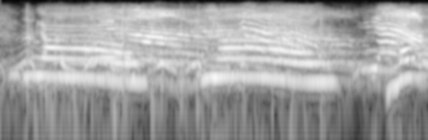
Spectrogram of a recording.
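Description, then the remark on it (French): Voices imitate a kitten meowing plaintively, with long, wavering, rising-and-falling wails layered over one another, loud, filling the whole stretch with barely a pause. “Pourquoi pleurer comme ça?”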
